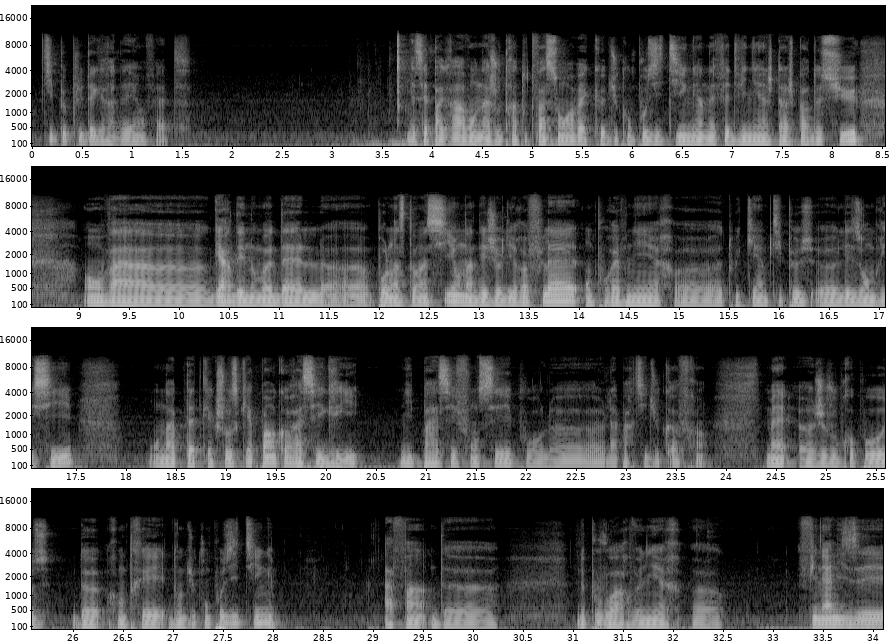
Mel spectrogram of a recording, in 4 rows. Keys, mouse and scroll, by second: 2.6 ctrl+s.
